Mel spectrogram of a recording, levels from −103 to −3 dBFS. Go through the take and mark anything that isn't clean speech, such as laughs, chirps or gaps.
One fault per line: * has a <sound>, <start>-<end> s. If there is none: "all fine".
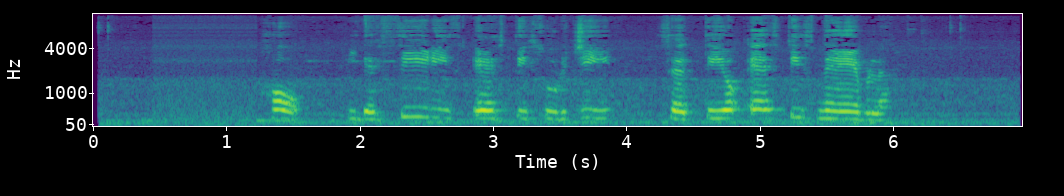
all fine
